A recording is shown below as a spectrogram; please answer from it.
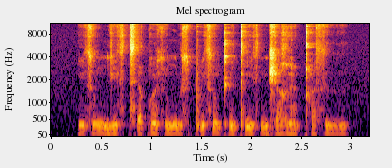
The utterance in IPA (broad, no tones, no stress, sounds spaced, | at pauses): ĩ s u ŋ ɡ ẽ s t͡sʼ i q ũ s ũ ŋ u s pʼ ĩ s õ kʼ ẽ tʼ ĩ s n d͡ʒ a ʁ ẽ qʰ ʌ s ɯ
